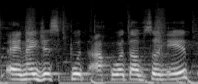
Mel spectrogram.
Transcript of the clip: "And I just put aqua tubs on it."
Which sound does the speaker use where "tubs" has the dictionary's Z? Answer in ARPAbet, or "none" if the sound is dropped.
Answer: S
